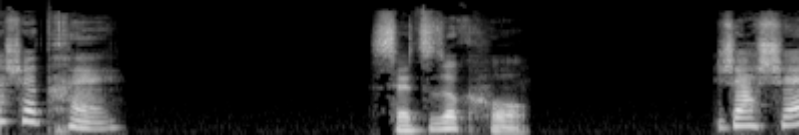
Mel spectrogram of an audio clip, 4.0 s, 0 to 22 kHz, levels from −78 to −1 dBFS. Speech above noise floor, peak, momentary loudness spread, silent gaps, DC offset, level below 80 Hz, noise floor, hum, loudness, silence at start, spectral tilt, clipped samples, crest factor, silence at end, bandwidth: 52 dB; -2 dBFS; 17 LU; none; under 0.1%; -50 dBFS; -71 dBFS; none; -19 LUFS; 0 s; -3 dB/octave; under 0.1%; 20 dB; 0 s; 19 kHz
